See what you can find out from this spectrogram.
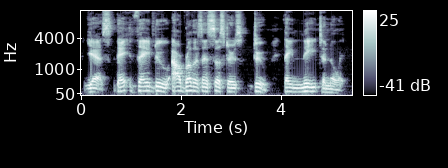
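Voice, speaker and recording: Male host, mid-pitched voice, slow, soft-spoken, halting starts. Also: husky. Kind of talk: conversational interview.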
